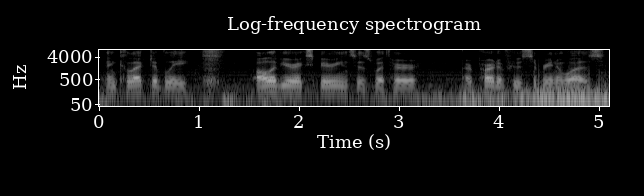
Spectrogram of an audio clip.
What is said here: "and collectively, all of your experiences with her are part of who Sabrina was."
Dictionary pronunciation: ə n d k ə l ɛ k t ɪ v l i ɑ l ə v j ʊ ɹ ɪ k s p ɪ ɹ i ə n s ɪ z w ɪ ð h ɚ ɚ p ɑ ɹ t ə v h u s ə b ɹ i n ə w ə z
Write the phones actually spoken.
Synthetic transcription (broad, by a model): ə n k ə l ɛ k t ɪ v l i ɑ l ə v j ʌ ɹ ɪ k s p ɪ ɹ i ə n s ɪ z w ɪ ð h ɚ ɚ p ɑ ɹ t ə v h u s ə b ɹ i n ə w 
